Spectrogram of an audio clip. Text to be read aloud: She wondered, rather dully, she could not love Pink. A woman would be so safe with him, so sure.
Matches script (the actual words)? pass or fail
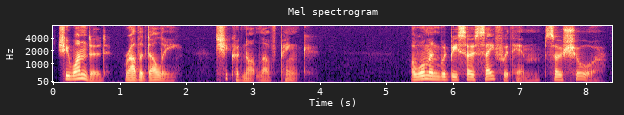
pass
